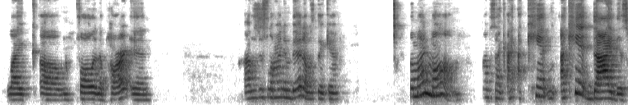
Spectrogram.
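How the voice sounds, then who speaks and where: A woman with a fairly high pitch and lively intonation talks at a fairly slow pace, with long, frequent pauses and big swings in loudness. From Baltimore, US. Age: 60s. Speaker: expat sharing her experience. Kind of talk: interview. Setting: livestream.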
